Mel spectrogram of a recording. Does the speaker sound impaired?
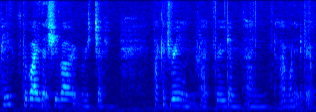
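Yes: deafness.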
